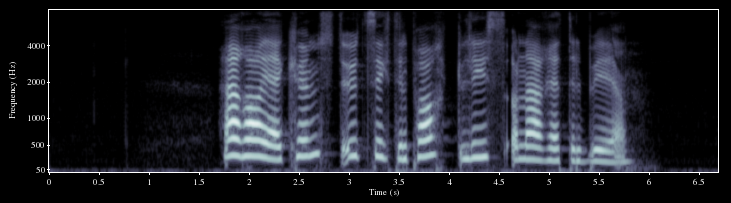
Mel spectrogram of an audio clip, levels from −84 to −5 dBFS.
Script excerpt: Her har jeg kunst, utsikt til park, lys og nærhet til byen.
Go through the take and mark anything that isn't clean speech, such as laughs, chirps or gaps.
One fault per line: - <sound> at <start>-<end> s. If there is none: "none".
none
